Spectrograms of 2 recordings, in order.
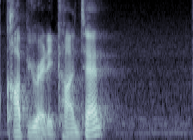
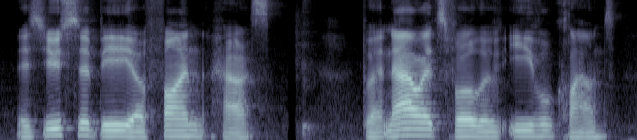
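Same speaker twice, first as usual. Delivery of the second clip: slow, level, monotone drone. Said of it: "in a monotone voice just saying".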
